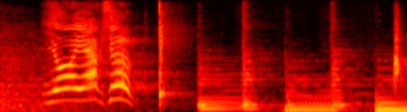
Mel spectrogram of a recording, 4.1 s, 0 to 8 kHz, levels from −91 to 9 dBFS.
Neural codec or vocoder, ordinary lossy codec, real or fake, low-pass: none; none; real; none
